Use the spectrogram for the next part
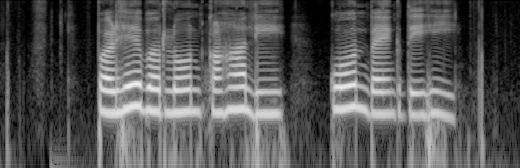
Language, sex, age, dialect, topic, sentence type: Chhattisgarhi, female, 46-50, Northern/Bhandar, banking, question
